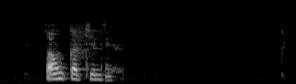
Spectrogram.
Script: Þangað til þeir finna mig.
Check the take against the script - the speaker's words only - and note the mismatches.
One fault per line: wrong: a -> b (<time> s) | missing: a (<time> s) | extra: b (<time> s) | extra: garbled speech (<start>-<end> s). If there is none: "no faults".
missing: þeir finna (1.0 s)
